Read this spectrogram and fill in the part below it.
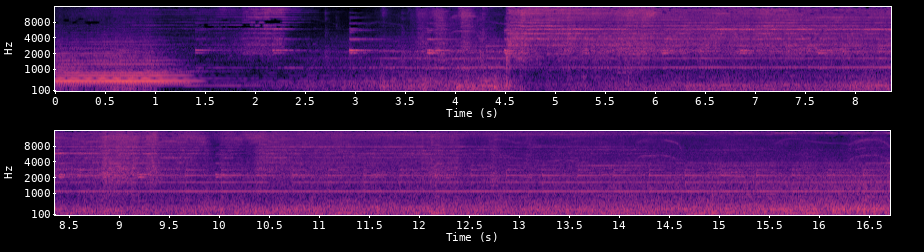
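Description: A train rumbles and clatters past on the tracks close by.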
